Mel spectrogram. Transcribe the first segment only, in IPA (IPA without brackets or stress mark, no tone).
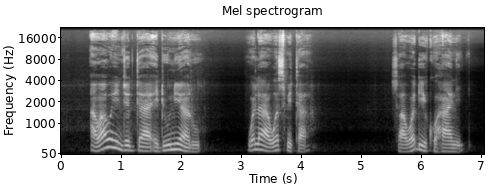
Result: ʔ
